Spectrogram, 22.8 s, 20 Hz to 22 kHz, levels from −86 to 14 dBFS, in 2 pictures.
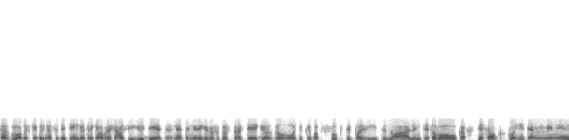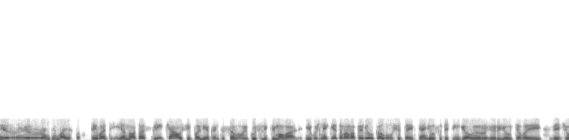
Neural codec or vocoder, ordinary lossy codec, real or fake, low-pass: none; Opus, 64 kbps; real; 3.6 kHz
